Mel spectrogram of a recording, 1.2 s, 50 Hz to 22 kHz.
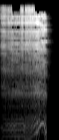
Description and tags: BS Zip 2
metallic effects using a bench vise fixed sawblade and some tools to hit, bend, manipulate.
Buzz, Zip, Rub, Grind, Scratch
